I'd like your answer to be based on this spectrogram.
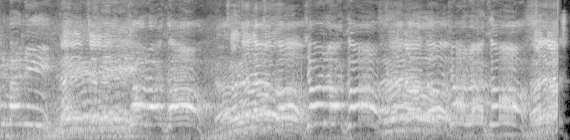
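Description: Villagers at a sit-in protest against panchayat officials in Roorkee block chant slogans together in loud, rhythmic bursts, a massed crowd of voices rising and falling close by.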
